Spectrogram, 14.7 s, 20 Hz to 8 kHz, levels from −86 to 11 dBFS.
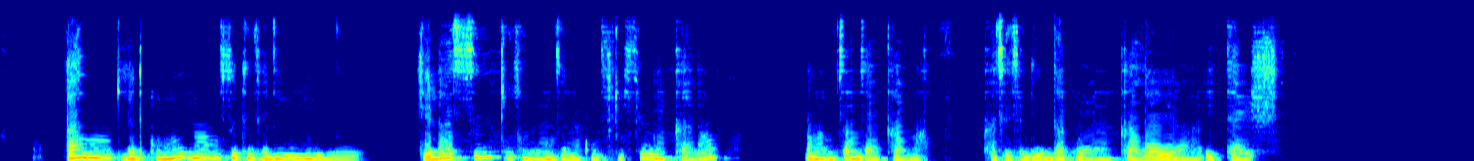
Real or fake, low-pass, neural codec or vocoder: fake; 7.2 kHz; codec, 44.1 kHz, 1.7 kbps, Pupu-Codec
